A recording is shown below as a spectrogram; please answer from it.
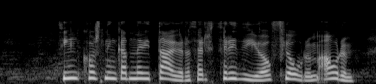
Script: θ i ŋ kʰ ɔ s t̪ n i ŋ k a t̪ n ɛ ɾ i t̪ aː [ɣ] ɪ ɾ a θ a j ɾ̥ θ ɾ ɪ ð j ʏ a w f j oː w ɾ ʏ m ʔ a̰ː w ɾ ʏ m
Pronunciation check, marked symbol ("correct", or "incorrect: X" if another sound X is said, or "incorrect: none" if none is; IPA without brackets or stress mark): correct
